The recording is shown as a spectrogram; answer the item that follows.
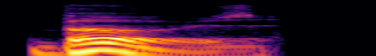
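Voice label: "beaux", British English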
